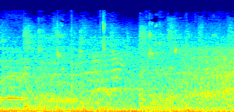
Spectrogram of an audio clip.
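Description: Basketball dribbled on a hardwood court, over steady arena background noise.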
